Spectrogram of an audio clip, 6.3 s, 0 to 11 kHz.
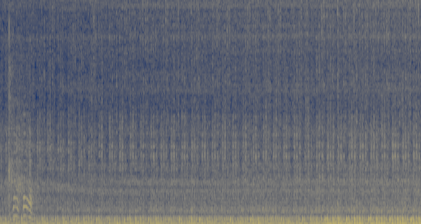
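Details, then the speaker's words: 1972 Toyota Celica with a used 18RC engine and Weber 32/36 carburetor, first start in 20 years: steady light top-end ticking over a lumpy idle, owner suspects the timing chain; otherwise sounds good. "It's the timing chain, I think. Other than that, though, this thing sounds good."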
